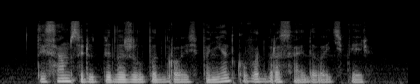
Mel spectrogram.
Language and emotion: Russian, neutral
